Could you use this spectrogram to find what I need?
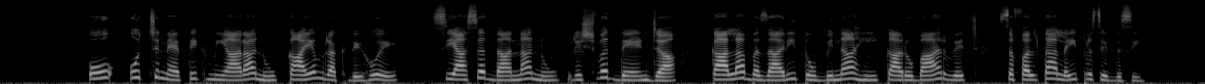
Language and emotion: Punjabi, neutral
